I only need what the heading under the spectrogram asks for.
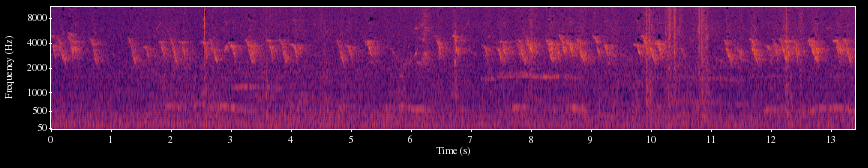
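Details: Sooty-headed bulbul chatter: busy, overlapping bursts of short, high chirps repeated throughout, a few faint lower whistled notes between them, against a steady rumbling background noise.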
